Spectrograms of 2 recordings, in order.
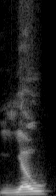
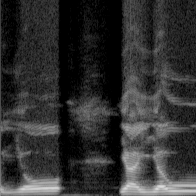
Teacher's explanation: یہاں واو لین ہو رہا ہے اور حروف لین کو ہم بغیر کھینچے بغیر جھٹکا دیے نرمی سے معروف پڑھیں گے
